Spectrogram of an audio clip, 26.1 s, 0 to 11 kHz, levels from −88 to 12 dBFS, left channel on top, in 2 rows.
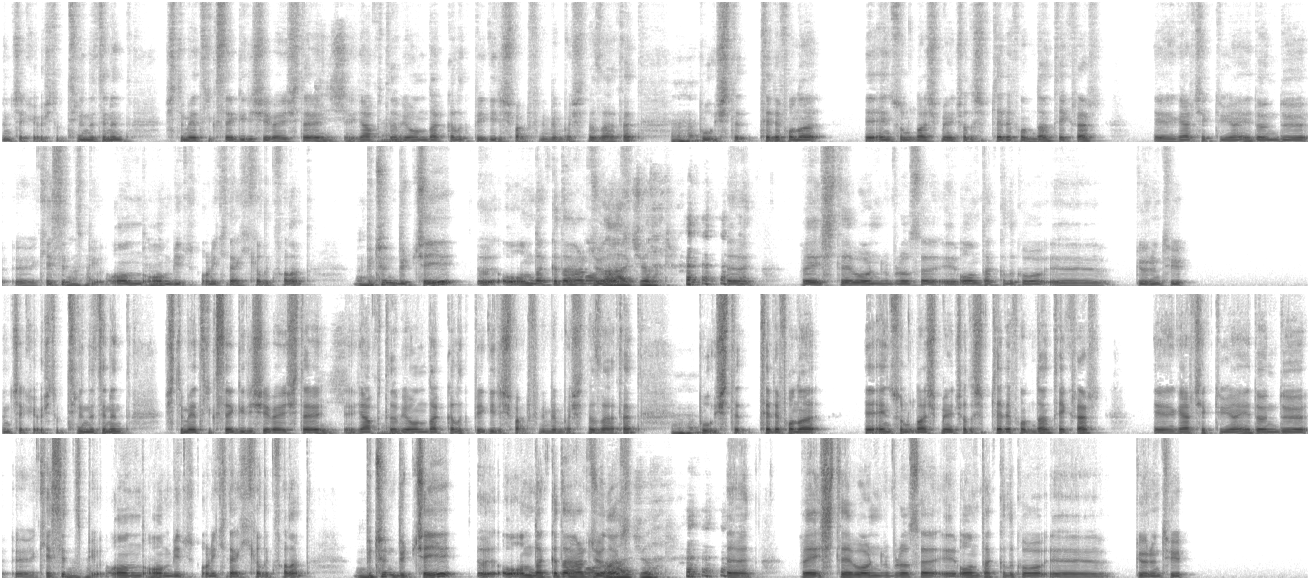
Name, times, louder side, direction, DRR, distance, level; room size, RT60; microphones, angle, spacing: voice 1, 0.0-6.7 7.0-8.2 8.6-11.0 11.5-16.1 16.7-19.3 20.3-20.5 21.0-24.1 24.4-24.8, right 3 dB, 55° right, 0.9 m, -22 dB
voice 2, 3.1-4.1 6.7-7.0 13.7-14.0 14.5-14.7 16.6-16.8 18.9-20.5, equal, 25° left, 1.3 m, -24 dB
6.5 x 3.6 x 5.8 m
head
